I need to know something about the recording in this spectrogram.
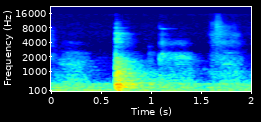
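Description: A single short knock about half a second in, as a small pump bottle of eye gel is set down on a hard surface, followed by faint handling sounds.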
